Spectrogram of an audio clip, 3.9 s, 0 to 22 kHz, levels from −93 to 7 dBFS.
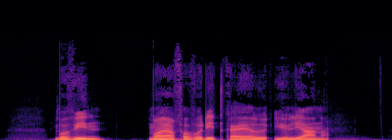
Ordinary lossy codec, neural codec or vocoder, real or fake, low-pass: MP3, 64 kbps; codec, 44.1 kHz, 7.8 kbps, DAC; fake; 19.8 kHz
